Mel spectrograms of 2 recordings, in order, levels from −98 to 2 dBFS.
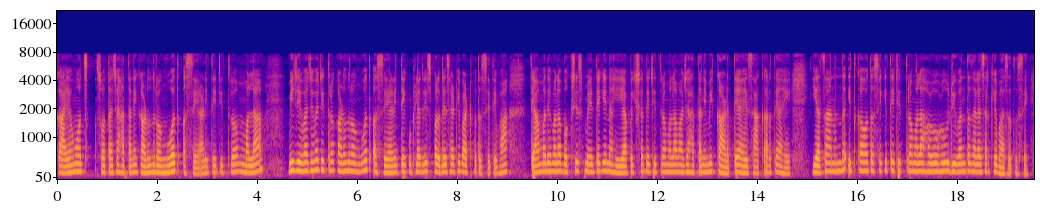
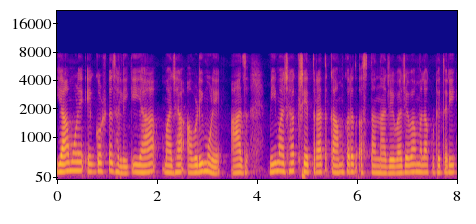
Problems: constant background noise, background conversations at intervals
